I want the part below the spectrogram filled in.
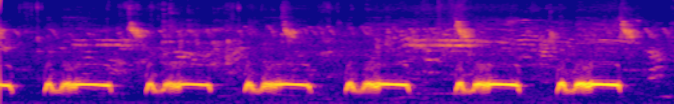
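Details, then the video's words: Dove giving a run of six evenly spaced calls, each a short lead-in note followed by a longer level tone, about one per second, with faint high chirps behind. "Dak Gugu pakhir dove"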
